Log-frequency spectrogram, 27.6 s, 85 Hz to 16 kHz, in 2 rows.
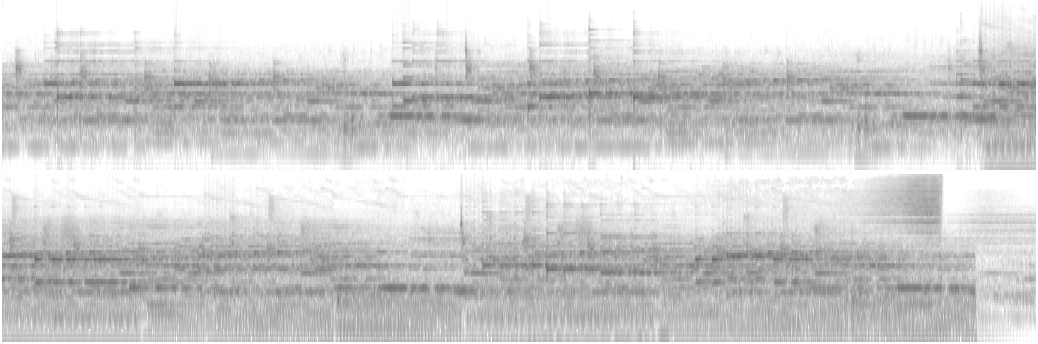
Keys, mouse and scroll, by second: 2.3 scroll up 1, 4.4 click, 4.6 typing, 6.3-14.2 drag, 14.2-21.4 drag, 23.7 click, 26.7 typing.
